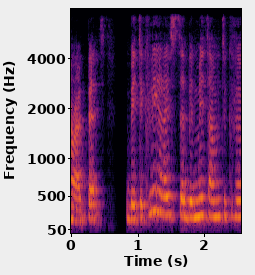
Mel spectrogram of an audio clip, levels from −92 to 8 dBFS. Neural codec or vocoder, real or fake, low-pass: codec, 16 kHz, 0.4 kbps, LongCat-Audio-Codec; fake; 7.2 kHz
